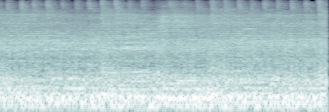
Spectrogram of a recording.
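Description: Live rock band playing loudly, with drum kit and guitar, without a break.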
